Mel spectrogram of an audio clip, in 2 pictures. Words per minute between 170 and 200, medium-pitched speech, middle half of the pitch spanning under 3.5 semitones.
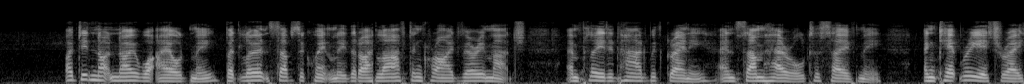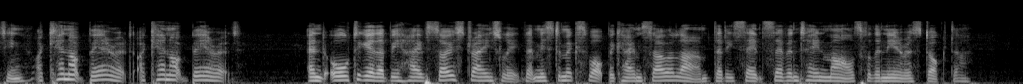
Yes: average, 175 wpm; medium, 165 Hz; average, 3.0 semitones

